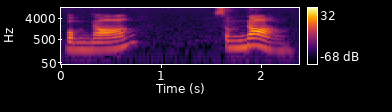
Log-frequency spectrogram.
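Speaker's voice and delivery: "Bum nong, some nong", voice lifting on each "nong"; accent on second syllable. Shown as a demonstration. Teacher demonstrates the accent, voice up on "nong" in "Bum nong, some nong". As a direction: raise each "nong" just a little to accent it. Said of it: "voice goes up just a little bit to make the accent".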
